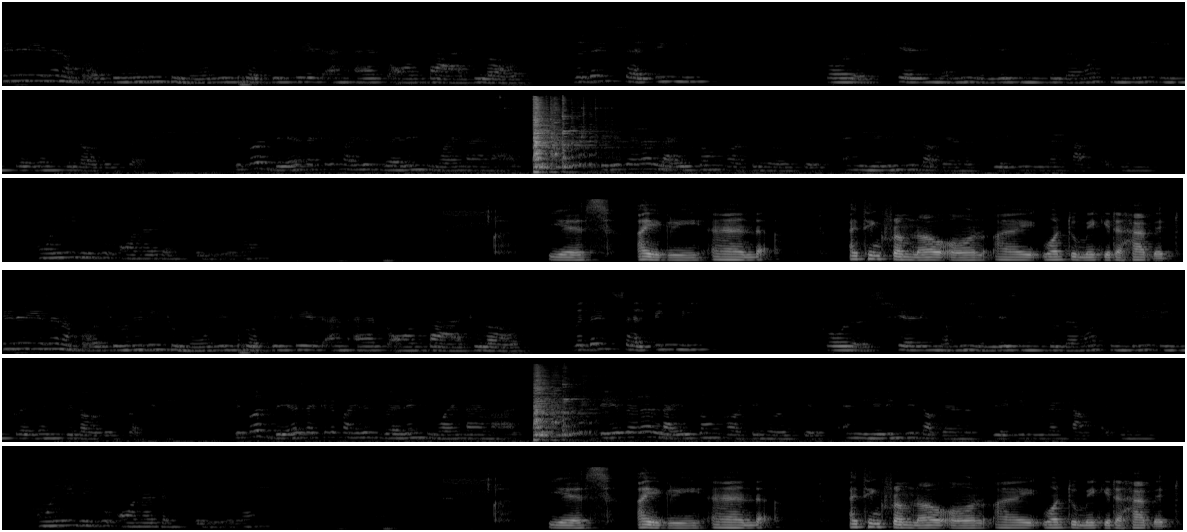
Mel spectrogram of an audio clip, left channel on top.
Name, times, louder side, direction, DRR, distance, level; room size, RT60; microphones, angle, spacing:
voice 1, 0.0-5.3 5.7-7.1 8.2-17.0 17.7-23.4 24.0-26.3 28.0-28.2, right 2 dB, 75° right, 1.7 m, -54 dB
sound 1, 12.3-22.4, left 6 dB, 55° left, 0.7 m, -45 dB
voice 2, 28.1-28.7 29.1-31.3 32.1-35.3, equal, ahead, 0.5 m, -38 dB
8.2 x 4.4 x 4.5 m
head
